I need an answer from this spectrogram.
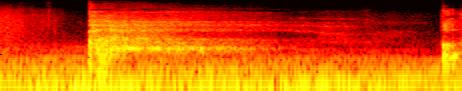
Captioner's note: exhaling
